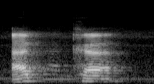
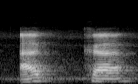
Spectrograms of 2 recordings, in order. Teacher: Sama juga tempat keluarnya pada pangkal lidah yang dinaikkan pada langit lembut belah atas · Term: huruf kaf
